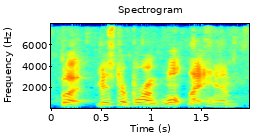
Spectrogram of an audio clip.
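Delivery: usual speaking voice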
